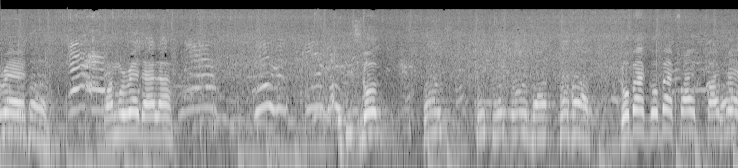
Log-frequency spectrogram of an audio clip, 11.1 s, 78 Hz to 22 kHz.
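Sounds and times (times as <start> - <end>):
water splashing in a pool: 0.0 - 11.0
people calling out: 0.9 - 8.0.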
